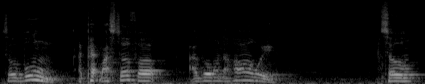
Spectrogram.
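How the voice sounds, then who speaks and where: A man's voice: on the high side, measured pace, mellow. Rambling, earnest man telling a testimony. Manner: rambling, repeats fillers and "bro", restarts often; earnest, swears the story is true. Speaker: storyteller sharing a faith testimony. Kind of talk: casual spoken testimony.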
